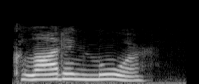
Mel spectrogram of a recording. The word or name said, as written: culloden moor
